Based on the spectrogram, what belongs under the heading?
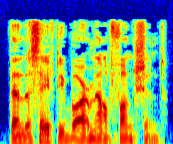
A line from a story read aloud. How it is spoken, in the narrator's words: Hunton said flatly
